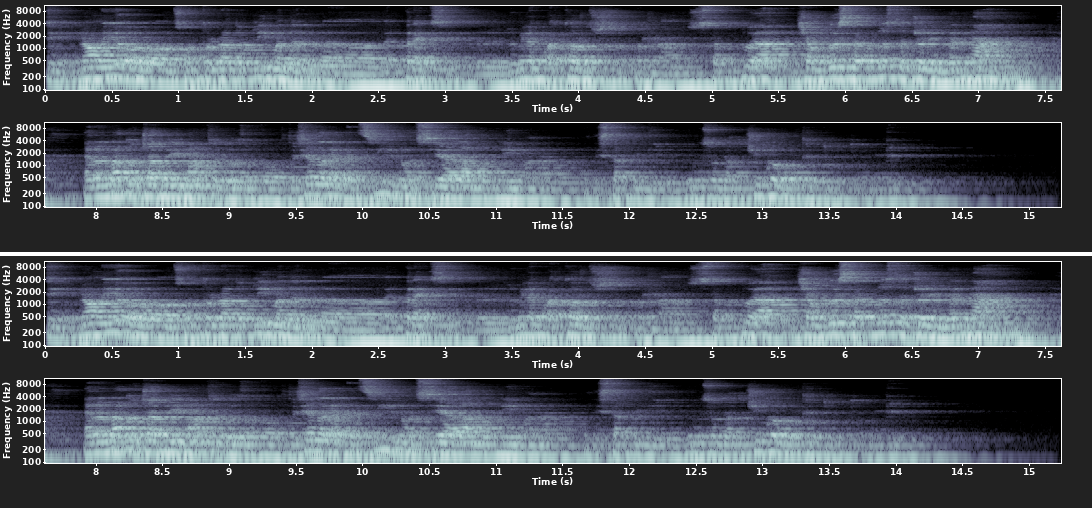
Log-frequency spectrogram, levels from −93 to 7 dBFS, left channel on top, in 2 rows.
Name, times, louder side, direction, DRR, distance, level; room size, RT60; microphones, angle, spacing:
voice 1, 0.0-7.4 7.9-14.0, left 1 dB, 10° left, -3 dB, 1.3 m, -16 dB
7.8 x 6.9 x 3.9 m, 1.5 s
head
